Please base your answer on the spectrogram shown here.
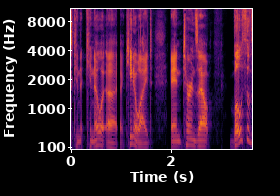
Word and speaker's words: Kinoite: now for the show i asked him if it was canoa te and he said no it's kinoite and turns out both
